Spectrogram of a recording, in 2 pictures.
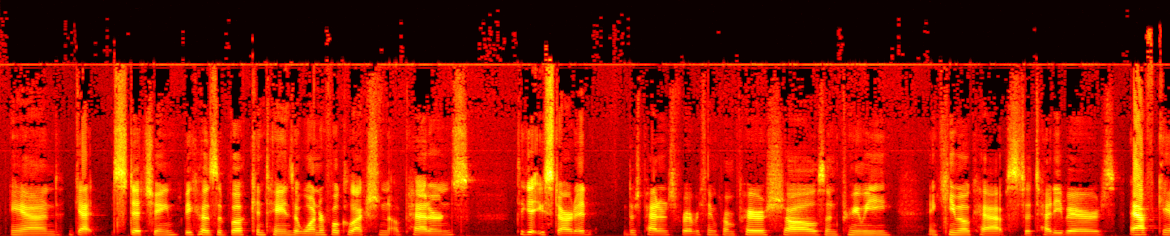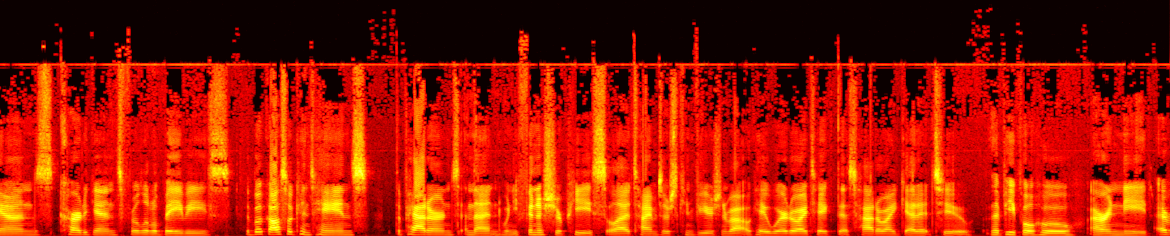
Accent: Fraser, Michigan, United States; I'm from Fraser, Michigan. It's four square miles

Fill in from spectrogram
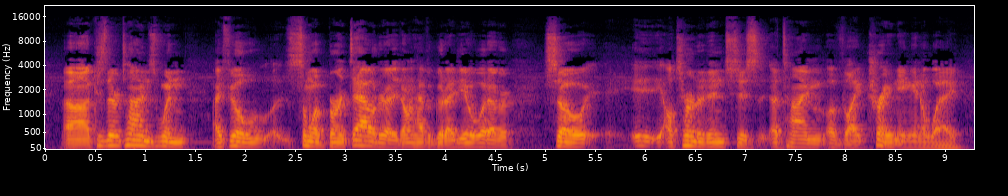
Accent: Westchester, New York, United States; I grew up in Westchester

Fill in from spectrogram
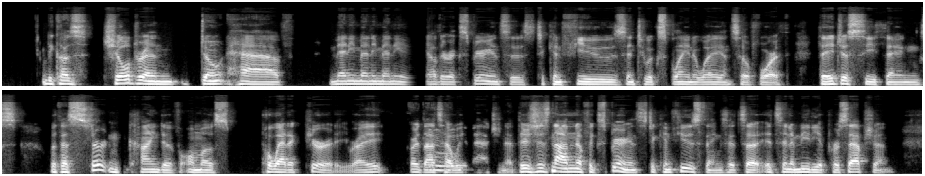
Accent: New Haven, Connecticut, United States; when I was a child growing up in New Haven, you know, some of the things that I was seeing and I didn't understand as a child, but just sensed, had a feeling for, were upsetting.

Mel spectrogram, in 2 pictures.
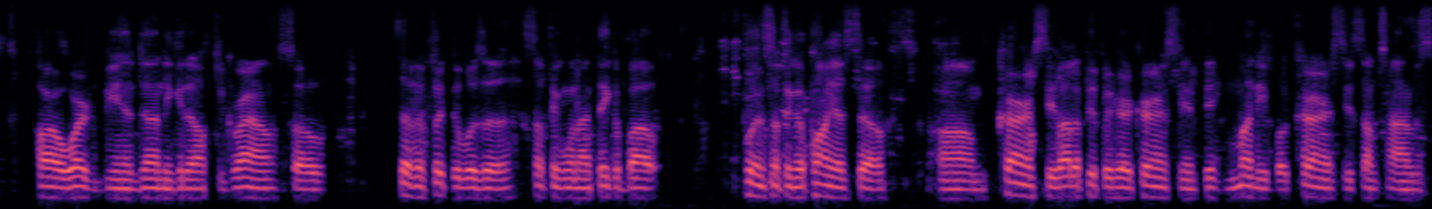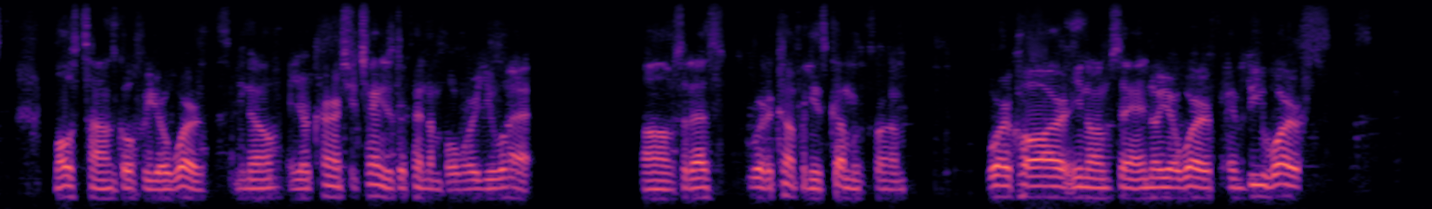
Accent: Cleveland Heights, Ohio, United States; also born or lived in Jamaica / Toledo, Ohio; I moved here at the age of 5 in 97. Grew up in the Cleveland Heights area

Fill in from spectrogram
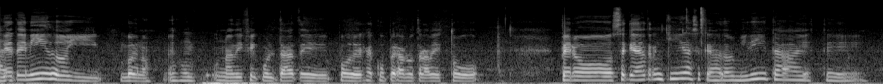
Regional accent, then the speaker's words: Puerto Rico; como buen puertorriqueño

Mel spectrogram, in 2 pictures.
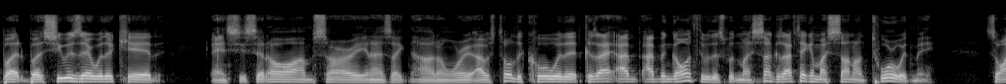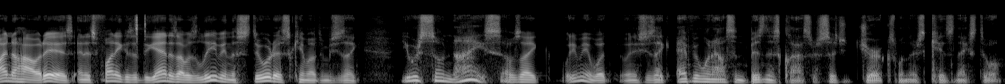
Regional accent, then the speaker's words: San Francisco Bay Area, California, United States; moved away; I'm from the Bay Area

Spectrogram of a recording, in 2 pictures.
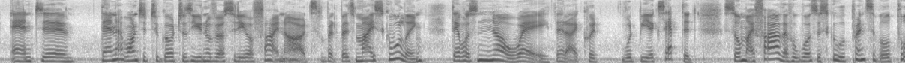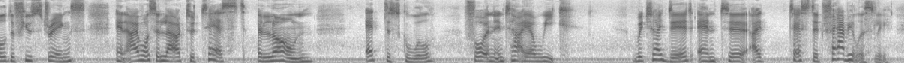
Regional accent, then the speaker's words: Hamburg, Germany; moved away as an adult; also born or lived in Berlin / Colombia / New York; now in Montauk, United States; that's where I grew up in Hamburg

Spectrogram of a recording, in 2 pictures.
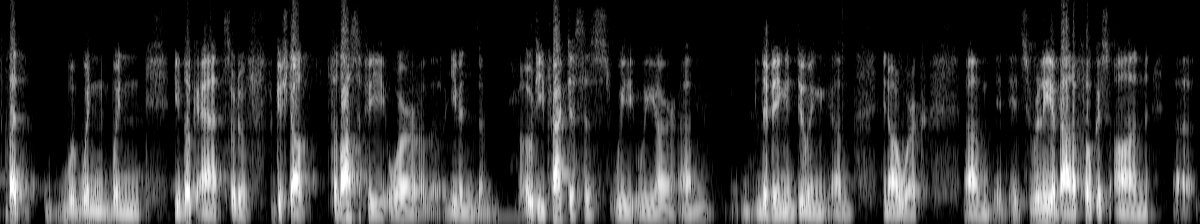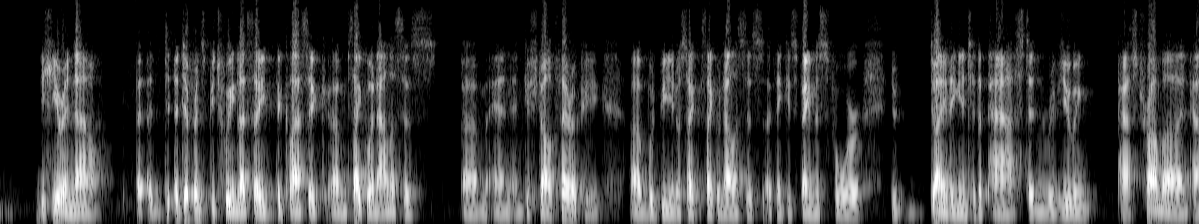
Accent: Los Angeles, California, United States; moved away as an adult; also born or lived in Asia; now in Munich, Germany; my home of Los Angeles, California

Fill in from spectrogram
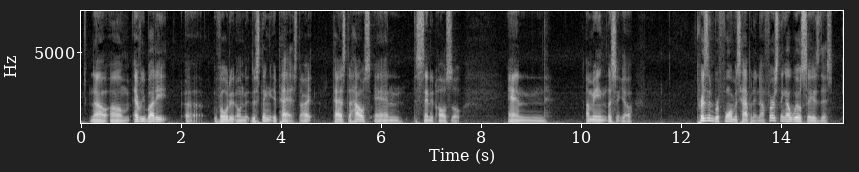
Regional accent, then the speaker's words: Youngstown, Ohio, United States; moved away; I'm from Youngstown, Ohio.

